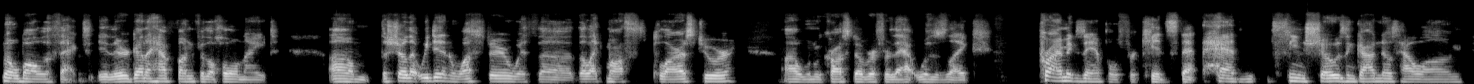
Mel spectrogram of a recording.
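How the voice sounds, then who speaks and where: A man's voice: mid-range voice, steady tone, normal speed, fairly bright tone, no room sound. An American man talking casually as an interview guest, earnest and informal, with slangy phrasing and lots of "like". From American Midwest. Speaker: podcast guest, band guitarist.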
